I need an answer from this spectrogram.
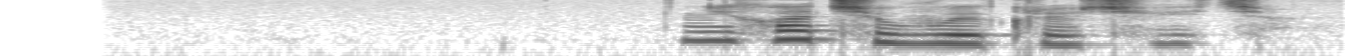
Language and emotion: Russian, sad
